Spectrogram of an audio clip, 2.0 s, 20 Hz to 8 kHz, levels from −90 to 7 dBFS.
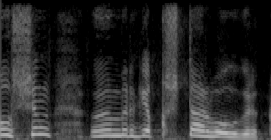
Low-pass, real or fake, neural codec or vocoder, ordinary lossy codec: none; fake; codec, 16 kHz, 2 kbps, FunCodec, trained on Chinese and English, 25 frames a second; none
